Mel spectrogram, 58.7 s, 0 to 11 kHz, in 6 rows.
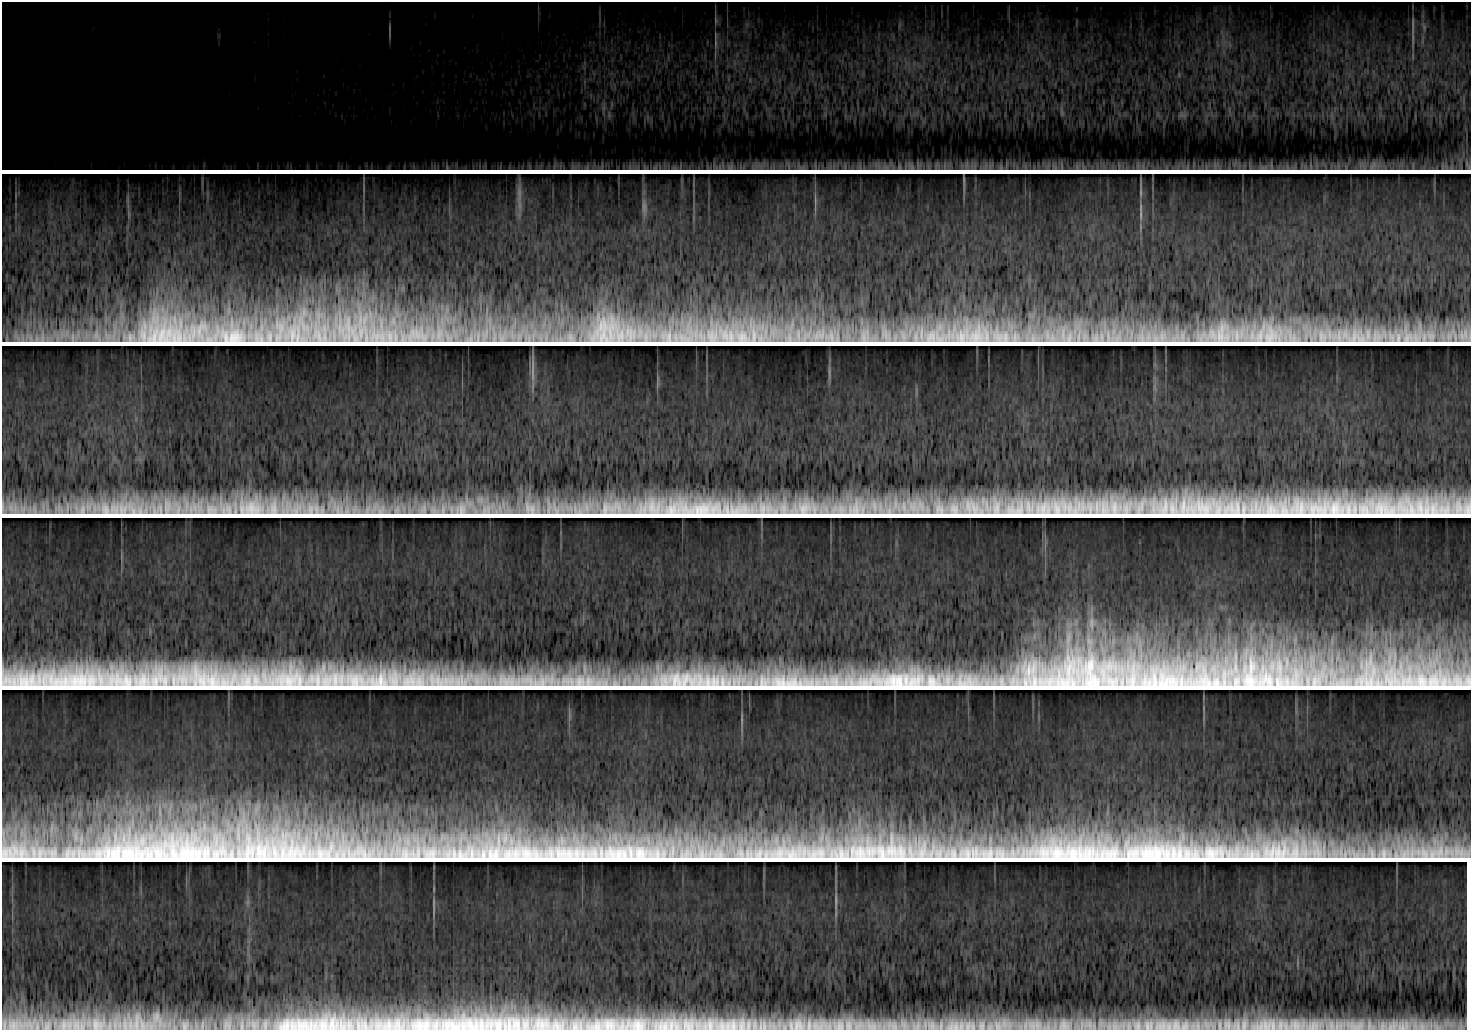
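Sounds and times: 
thunderstorm out in the fields: 10.6s - 19.7s, 23.5s - 54.8s.

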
